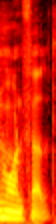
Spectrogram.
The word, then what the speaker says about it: Hörnfeldt: Just mitt efternamn brukar uttalas på alla olika vis som du kan komma på. – Men are you Captain Hörnfeldt? – Captain Hörnfeldt, ja.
